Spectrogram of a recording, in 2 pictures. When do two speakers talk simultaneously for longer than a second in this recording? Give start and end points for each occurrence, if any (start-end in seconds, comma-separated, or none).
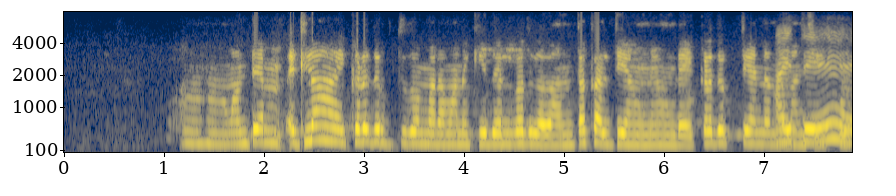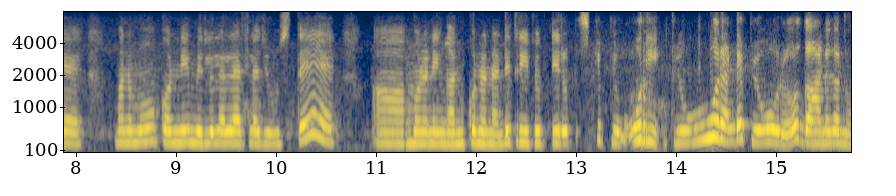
none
